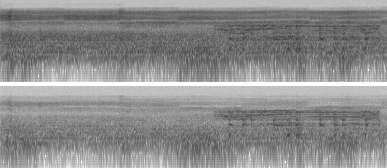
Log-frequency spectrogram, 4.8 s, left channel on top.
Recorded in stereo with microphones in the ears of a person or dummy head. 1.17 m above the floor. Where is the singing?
5° left (ahead or behind).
